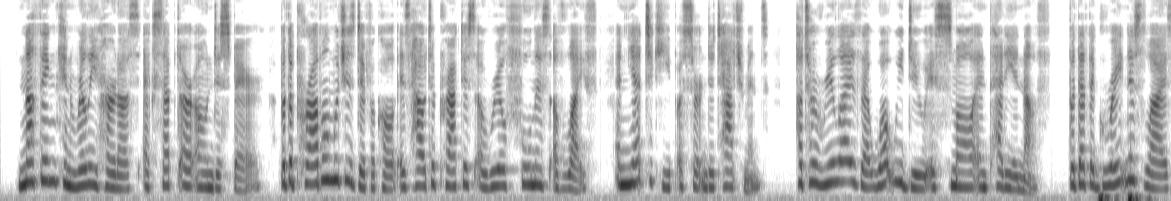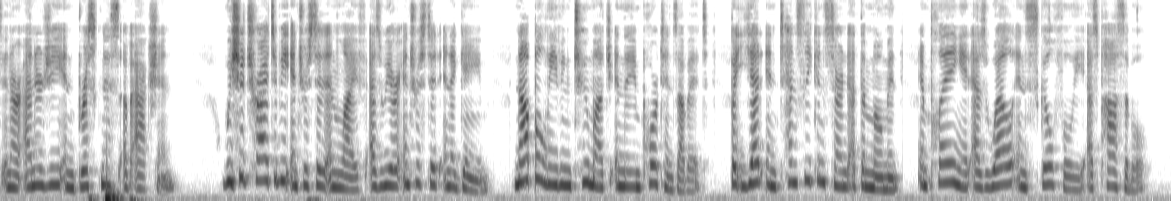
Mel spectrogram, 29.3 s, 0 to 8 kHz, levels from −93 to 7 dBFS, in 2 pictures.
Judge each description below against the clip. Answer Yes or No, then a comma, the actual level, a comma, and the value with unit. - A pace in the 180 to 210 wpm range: Yes, average, 195 wpm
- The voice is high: Yes, high, 235 Hz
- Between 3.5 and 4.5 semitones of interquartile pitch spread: Yes, average, 3.9 semitones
